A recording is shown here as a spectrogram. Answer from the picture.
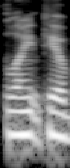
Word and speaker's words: Blomfield: Or it's pronounced Blomfield, but it's spelled with one O.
